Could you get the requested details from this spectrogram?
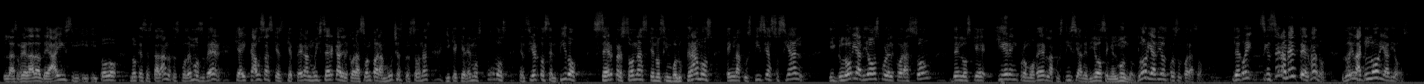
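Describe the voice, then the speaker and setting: A man's voice: high-pitched, expressive, husky. A man preaching a sermon to his congregation as pastor, fervent and emphatic, often asking if they are with him. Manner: fervent, rapid preaching with rising emphatic peaks; addresses congregation as brothers, asks "¿están conmigo?". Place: church sanctuary.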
